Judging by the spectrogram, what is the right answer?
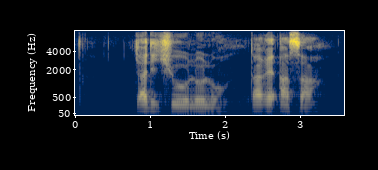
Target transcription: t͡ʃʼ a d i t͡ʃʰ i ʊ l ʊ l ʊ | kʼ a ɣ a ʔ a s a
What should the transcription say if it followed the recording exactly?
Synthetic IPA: t͡ʃʼ a d i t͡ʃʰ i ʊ l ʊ l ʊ | kʼ a ɣ ɛ ʔ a s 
